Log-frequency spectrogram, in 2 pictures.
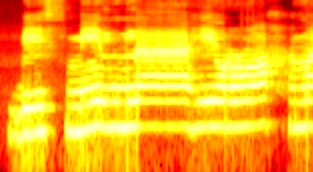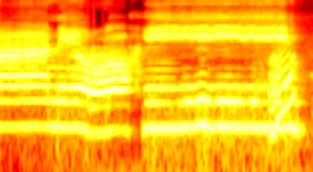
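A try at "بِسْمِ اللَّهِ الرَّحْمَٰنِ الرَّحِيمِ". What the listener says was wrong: Belum maksimal, tapi lebih bagus. Lebih bagus, sudah mulai kerasa bagus H kecilnya ya.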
